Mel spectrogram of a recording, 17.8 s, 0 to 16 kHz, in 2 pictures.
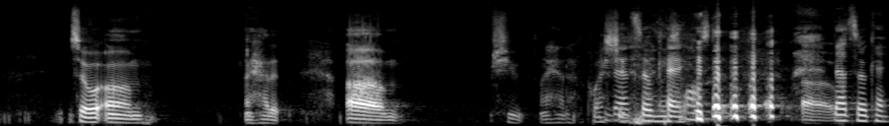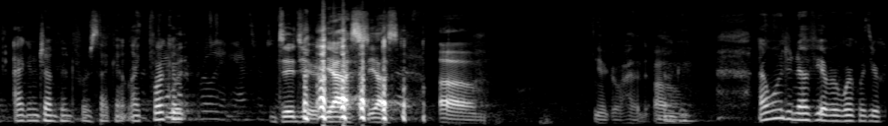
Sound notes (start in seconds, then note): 6.9 chuckles; 11.7 laughing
